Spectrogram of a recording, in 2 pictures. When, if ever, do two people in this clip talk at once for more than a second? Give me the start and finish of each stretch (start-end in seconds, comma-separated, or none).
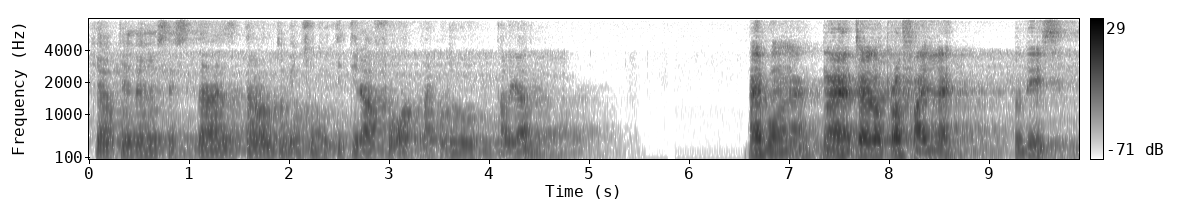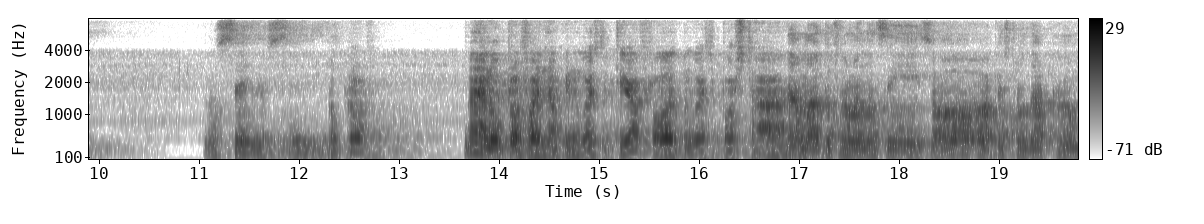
none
